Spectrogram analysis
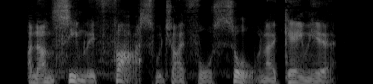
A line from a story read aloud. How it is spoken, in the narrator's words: cried Dmitri indignantly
